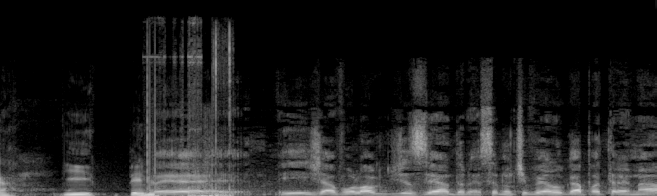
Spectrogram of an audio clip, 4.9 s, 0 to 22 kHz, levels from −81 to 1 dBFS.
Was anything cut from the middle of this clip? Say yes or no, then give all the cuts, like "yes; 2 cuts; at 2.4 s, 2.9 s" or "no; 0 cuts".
yes; 1 cut; at 1.2 s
